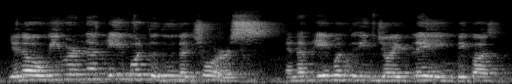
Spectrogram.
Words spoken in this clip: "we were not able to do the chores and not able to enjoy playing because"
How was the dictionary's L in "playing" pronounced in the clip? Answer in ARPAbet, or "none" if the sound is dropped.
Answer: L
